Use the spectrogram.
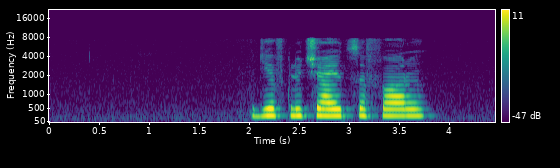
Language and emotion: Russian, neutral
